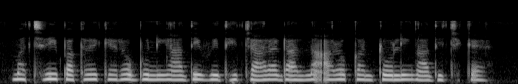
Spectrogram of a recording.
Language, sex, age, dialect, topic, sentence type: Maithili, female, 25-30, Angika, agriculture, statement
